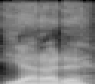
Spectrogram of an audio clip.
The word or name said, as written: Yarade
